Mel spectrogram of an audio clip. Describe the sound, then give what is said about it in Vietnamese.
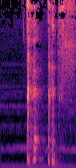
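A dry cough from a person, two short harsh bursts in quick succession, each with a doubled attack, sounding alone with no speech. “Tôi ho khan một tiếng không nói.”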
